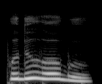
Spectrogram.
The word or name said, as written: ಪುದುವೋಗು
